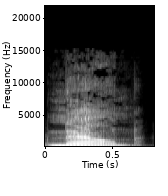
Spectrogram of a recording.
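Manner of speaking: usual speaking voice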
